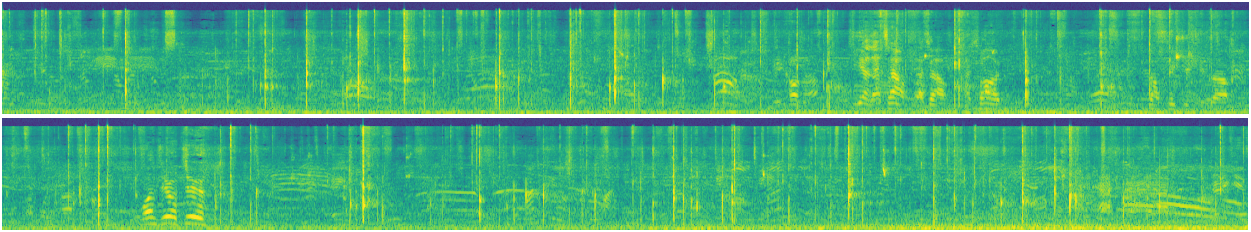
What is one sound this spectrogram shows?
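Pickleball paddles hit a hollow plastic ball with sharp pops.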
